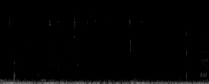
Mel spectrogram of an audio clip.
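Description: Computer keyboard typing: a quick, even run of keystrokes as a password is typed in.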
